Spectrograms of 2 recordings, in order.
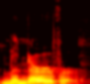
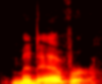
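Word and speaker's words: miniver: a fur collar and this is Minerva and then excuse me men ever and ever that's how you say it and it's inferior to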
